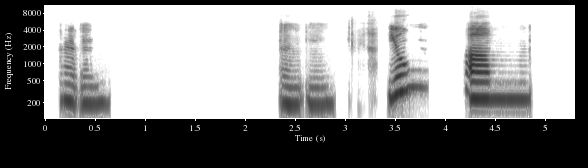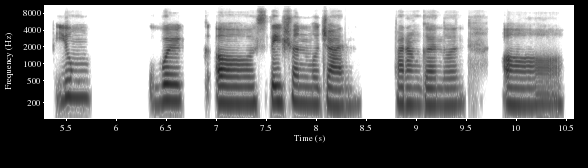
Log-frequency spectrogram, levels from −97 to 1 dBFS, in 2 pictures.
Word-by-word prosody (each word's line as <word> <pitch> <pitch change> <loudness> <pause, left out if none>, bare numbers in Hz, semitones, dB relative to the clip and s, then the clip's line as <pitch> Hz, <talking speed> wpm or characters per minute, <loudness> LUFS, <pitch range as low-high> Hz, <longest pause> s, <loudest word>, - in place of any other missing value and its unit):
Mm. 195 -2 -8 1.7
Mm, 190 -1 -9 0.5
yung, 305 +7 +1 0.5
um, 235 -1 +3 0.6
yung 245 +1 -1 0.6
work, 215 +1 +3 0.3
ah, 195 -1 +5
station 200 0 +3
mo 190 - -2
diyan 180 -1 +1 0.3
parang 190 -1 0
ganun, 180 0 -2 0.4
ah, 180 - 0
195 Hz, 75 wpm, -24 LUFS, 185-225 Hz, 1.7 s, ah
